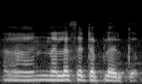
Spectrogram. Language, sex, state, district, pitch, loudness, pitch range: Tamil, female, Tamil Nadu, Kanyakumari, 200 Hz, -15 LUFS, 190-205 Hz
